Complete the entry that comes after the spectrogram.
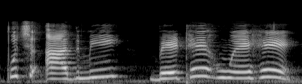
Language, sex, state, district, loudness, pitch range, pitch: Hindi, female, Madhya Pradesh, Bhopal, -15 LUFS, 275-360 Hz, 310 Hz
